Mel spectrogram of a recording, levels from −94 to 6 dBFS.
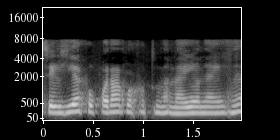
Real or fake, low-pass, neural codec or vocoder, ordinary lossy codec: fake; none; codec, 16 kHz, 1 kbps, FreqCodec, larger model; none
